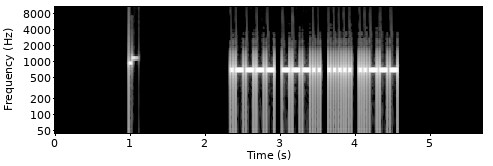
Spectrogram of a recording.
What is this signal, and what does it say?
Morse code, heard as a keyed tone, about 34 wpm, 700 Hz. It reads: 1852
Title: Numbers - 4-Digit 35wpm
